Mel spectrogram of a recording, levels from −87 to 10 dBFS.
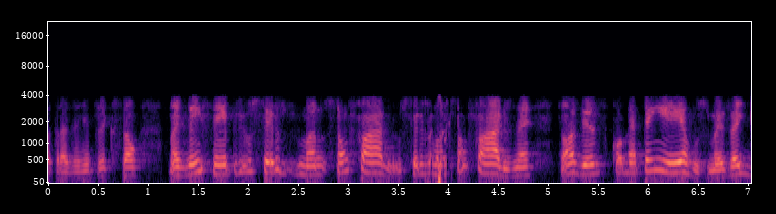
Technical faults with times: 0.00-7.03 GSM full-rate codec
3.75-4.04 GSM bit errors

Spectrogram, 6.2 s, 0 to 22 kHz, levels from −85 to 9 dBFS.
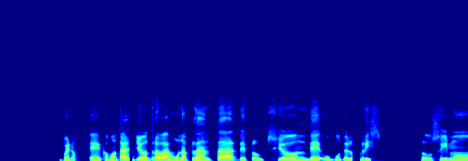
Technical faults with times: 1.72-1.79 Bluetooth dropout
4.69-4.86 Bluetooth dropout

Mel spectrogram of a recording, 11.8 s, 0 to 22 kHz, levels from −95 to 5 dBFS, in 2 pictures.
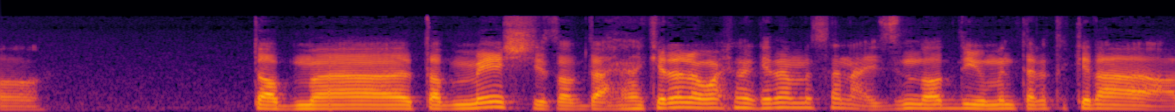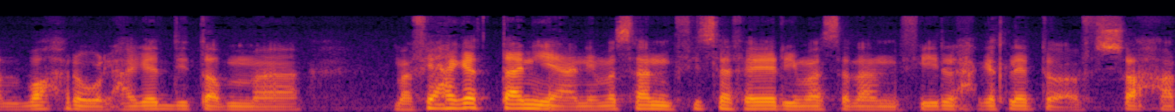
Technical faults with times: none

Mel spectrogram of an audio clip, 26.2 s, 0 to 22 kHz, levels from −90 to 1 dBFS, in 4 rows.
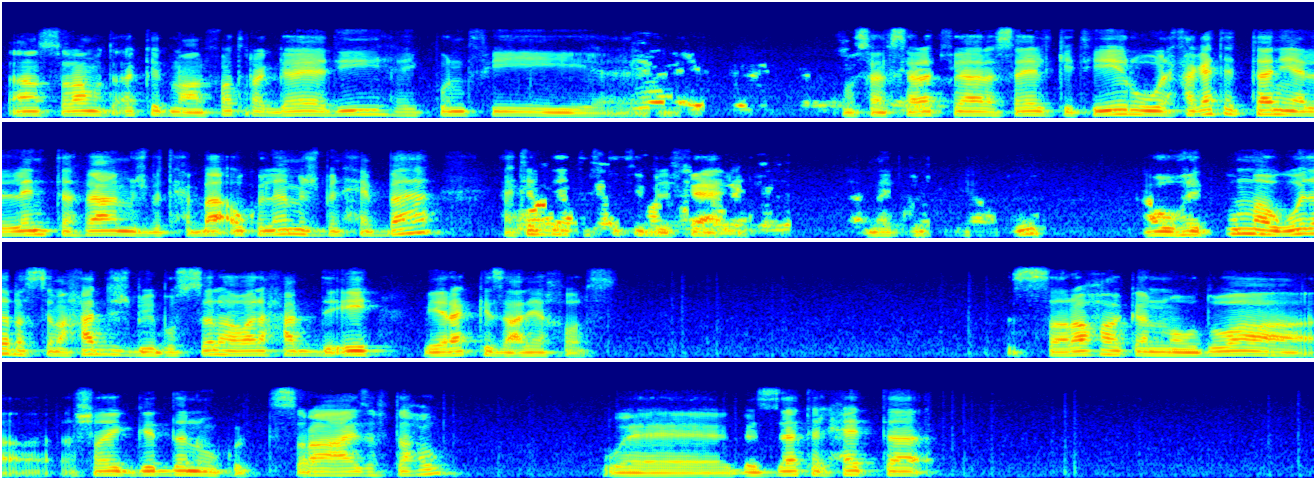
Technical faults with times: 3.13-4.51 other side's voice leaking through
9.13-10.53 other side's voice leaking through
9.28-11.86 speech suppressed in double talk
11.03-11.22 other side's voice leaking through
12.21-12.73 speech suppressed in double talk

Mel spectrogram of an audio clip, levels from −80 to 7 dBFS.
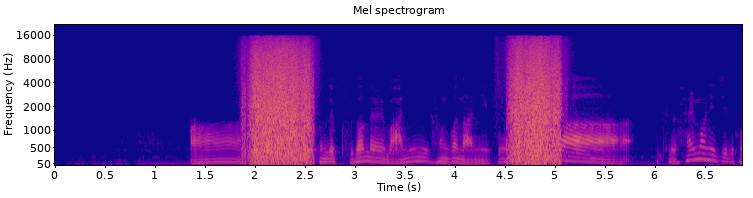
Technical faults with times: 1.67-2.80 wireless microphone noise hit
4.26-5.35 wireless microphone noise hit

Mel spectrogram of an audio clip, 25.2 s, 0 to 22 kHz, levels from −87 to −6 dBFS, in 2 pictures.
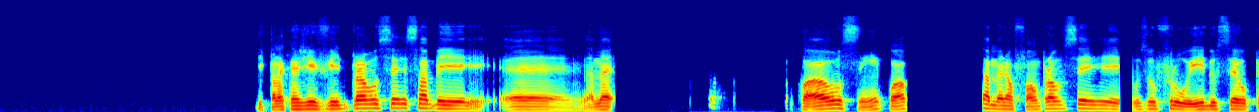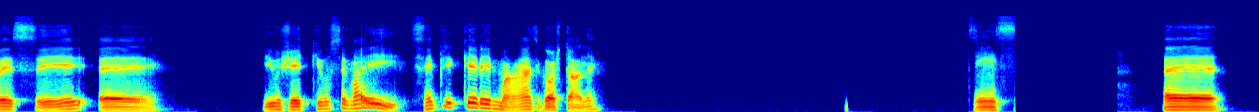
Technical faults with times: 6.14-6.69 digital wireless dropout
9.06-9.83 digital wireless dropout
11.19-11.32 digital wireless dropout
22.73-23.76 digital wireless dropout

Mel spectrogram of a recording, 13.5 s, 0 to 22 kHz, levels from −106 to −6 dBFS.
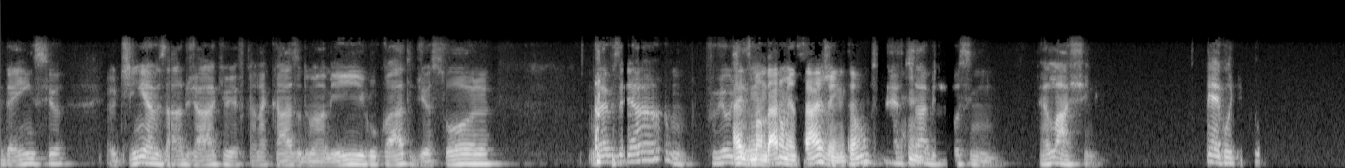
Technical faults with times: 6.22-6.29 speech suppressed in double talk
7.64-8.96 speech suppressed in double talk
9.37-9.58 speech suppressed in double talk

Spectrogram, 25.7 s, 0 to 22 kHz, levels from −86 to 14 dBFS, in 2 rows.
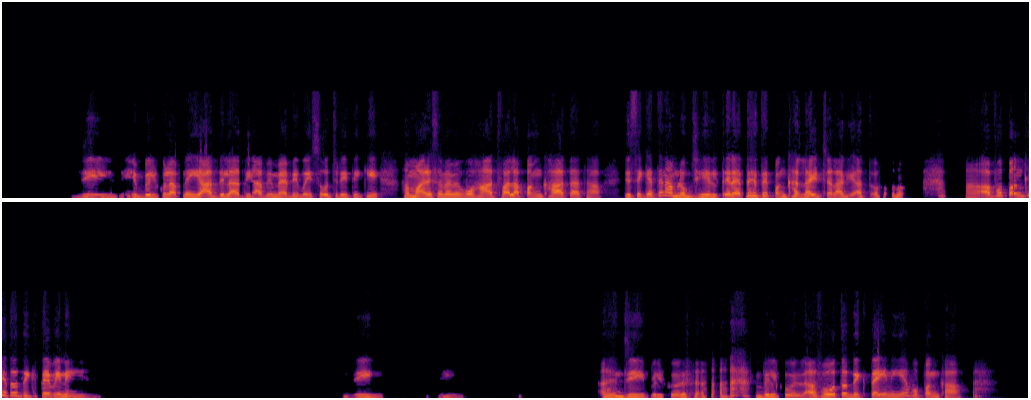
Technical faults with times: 13.50-13.53 DAB burbling

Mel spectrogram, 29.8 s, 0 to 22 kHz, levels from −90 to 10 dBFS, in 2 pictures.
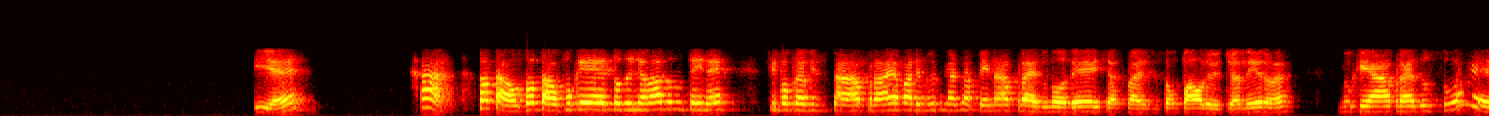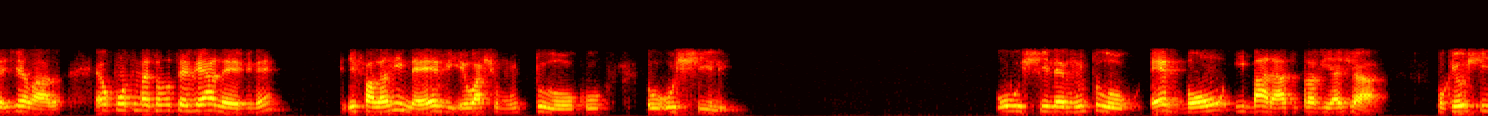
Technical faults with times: none

